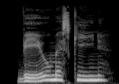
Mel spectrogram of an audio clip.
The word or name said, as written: vævemaskine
